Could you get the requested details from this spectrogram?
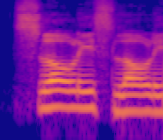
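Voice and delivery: ordinary delivery

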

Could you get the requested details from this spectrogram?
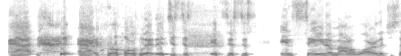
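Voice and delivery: can't stop laughing while describing it. Real, not acted. Telling a friend about the shark wave, laughing.

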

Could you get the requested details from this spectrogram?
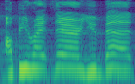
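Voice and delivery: high, loud, eager "I'll be right there"; cheerful janitor. Retold or imitated. Janitor Jim answering a cleanup call, bright and eager. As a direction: chirp it like a happy helper. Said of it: "Jim is always like".

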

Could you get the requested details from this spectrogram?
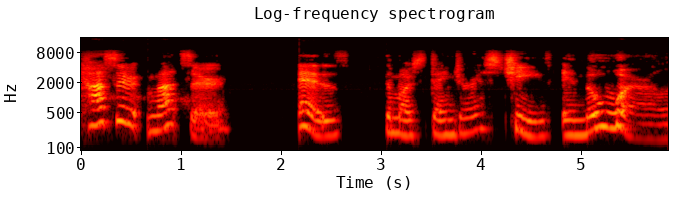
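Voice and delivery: slow, weighty announcement; slow dramatic reveal. Acted. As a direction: build suspense word by word. Dramatic reveal of deadly food.

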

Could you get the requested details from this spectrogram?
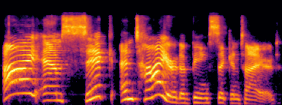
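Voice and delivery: high, loud and very slow, every word stretched; loud drawn-out mantra. Shown as a demonstration. Facilitator showing a new inflection, loud and drawn out. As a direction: belt it out slowly like a protest chant. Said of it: "say it in different inflections".

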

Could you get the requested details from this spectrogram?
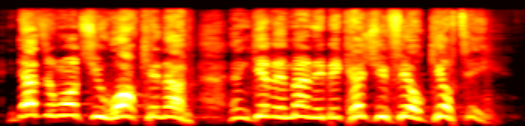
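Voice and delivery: loud, driving preacher cadence; preaching at full force. Acted. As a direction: pastor preaching to his congregation on giving, full force. Preaches about giving at full force.

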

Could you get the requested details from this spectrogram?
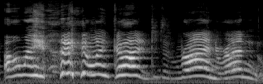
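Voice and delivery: high, loud panicked cries mixed with laughter; panicked screaming. Retold or imitated. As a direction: shriek it like you're running for your life. Fleeing a masturbating man, screaming.

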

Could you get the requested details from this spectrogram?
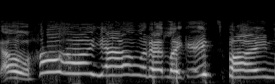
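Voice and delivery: high, airy laugh-it-off voice, slowing at the end; mock breezy brush-off. Retelling her own shrug to friends, a high mock-casual brush-off. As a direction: shrug it all off with a fake laugh.

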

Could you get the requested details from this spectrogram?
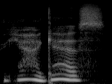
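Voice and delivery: soft unvoiced whisper. Real, not acted. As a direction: whisper it in the dark tomb. Whispering in tomb.

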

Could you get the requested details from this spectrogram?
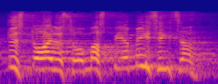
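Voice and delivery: high, loud dinosaur alarm; panicked shout. Acted. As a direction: shout as you turn to flee. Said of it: "shouted Stefan".

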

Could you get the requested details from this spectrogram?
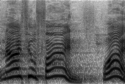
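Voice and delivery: a light mimic of the unbothered wife; imitating wife. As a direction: toss it off like it's nothing. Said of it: "She's like".

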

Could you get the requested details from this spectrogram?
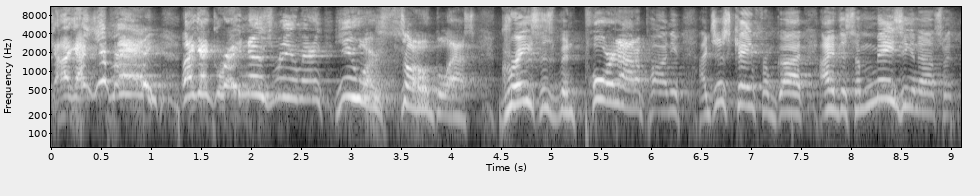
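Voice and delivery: a giddy Gabriel bursting with news; overjoyed angel. Acted. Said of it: "Gabriel is so excited".

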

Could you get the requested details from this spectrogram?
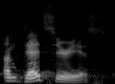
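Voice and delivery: usual speaking voice

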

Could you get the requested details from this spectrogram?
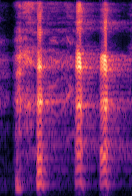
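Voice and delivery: high burst of laughter at his own joke; real laugh. Real, not acted. Podcaster laughing at his own Tinder joke, high laugh. Joking about being on Tinder.

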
